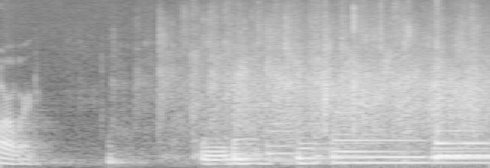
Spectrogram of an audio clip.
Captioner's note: audience applauds; light jazz music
